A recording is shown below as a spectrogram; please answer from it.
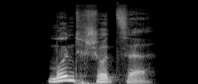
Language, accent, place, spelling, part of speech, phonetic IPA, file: German, Germany, Berlin, Mundschutze, noun, [ˈmʊntˌʃʊt͡sə], De-Mundschutze.ogg
- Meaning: nominative/accusative/genitive plural of Mundschutz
